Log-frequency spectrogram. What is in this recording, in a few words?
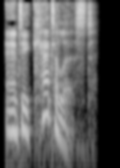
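"anticatalyst", English, British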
